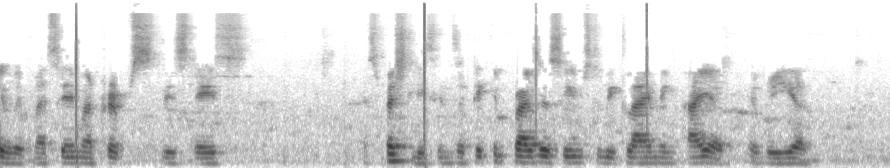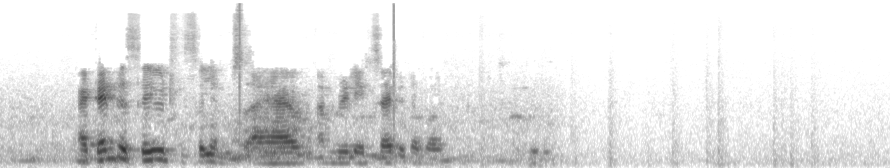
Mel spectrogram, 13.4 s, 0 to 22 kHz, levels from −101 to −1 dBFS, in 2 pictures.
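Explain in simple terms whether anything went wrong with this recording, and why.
Twice near the start, a faint repeat of the speaker trails just behind them: from 0.16 to 0.22 s, and more quietly from 0.96 to 1.15 s. It arrives about 0.16 seconds late, like a short ghost of the voice. This is echo leak. The likely cause is that someone on the other end had the call on a loudspeaker, their microphone picked it up, and their echo canceller didn't fully remove it, so a scrap of the speech came back.

Separately, there are six single sharp ticks, at 0.57, 3.18, 4.02, 4.85, 8.47 and 9.63 s. Each is an instant click that has nothing to do with the speech around it. These are bit error spikes. A single digital bit in the stored or transmitted audio flipped, making the signal jump to a wildly wrong value for a tiny fraction of a moment before snapping back, and the ear hears that jump as a click.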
